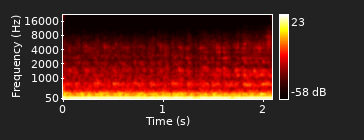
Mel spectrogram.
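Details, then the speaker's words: 1983 Chevy El Camino, 305 5.0 L V8, just started after the battery drained and before winter storage: a deep V8 idle burble, slightly lumpy and unsettled. The owner had to adjust the idle; slight vibration is suspected at the pulley and alternator. "And I had to adjust it a little bit cuz the idle is not as good as it should be."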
